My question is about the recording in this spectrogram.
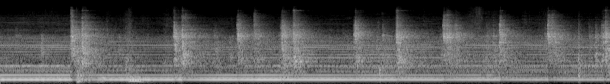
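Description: Two-post vehicle lift raising a pickup: its electric hydraulic pump motor hums steadily, and from about a second in the safety locks click over roughly twice a second as the arms climb.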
